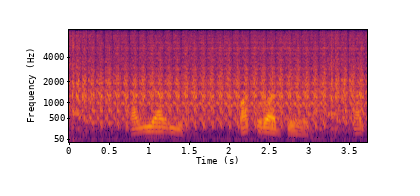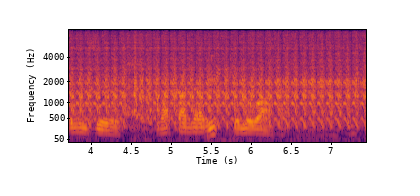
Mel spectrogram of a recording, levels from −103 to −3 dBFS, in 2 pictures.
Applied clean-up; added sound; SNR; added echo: none; Engine starting / Car; -3 dB; reverberation time 0.2 s.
